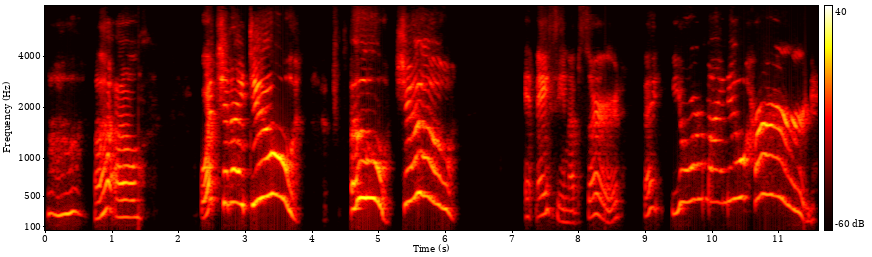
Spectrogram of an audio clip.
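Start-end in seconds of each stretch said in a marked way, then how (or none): 0.1-6.1 much higher, louder gasp and shoo; hammed-up fright for the kids; mock panic. Porch sways under moose. 9.0-11.5 much higher, slow fond reply; lightly voiced moose; soppy moose.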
